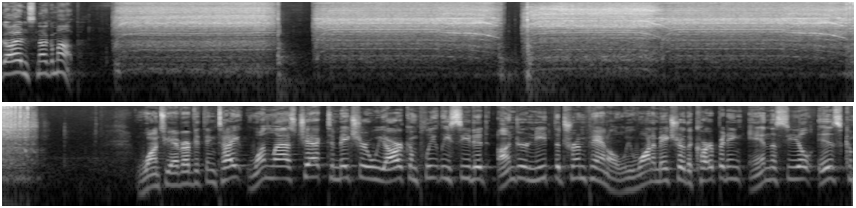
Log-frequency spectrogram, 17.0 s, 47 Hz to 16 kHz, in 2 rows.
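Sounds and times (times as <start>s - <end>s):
cordless drill motor whine: 1.1s - 9.0s.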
